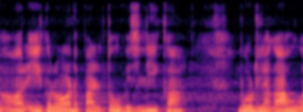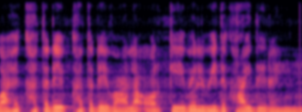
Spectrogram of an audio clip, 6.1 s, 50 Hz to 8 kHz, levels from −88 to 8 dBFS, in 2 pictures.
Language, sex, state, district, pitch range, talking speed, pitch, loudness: Hindi, female, Uttar Pradesh, Lalitpur, 205-235 Hz, 180 wpm, 220 Hz, -19 LUFS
